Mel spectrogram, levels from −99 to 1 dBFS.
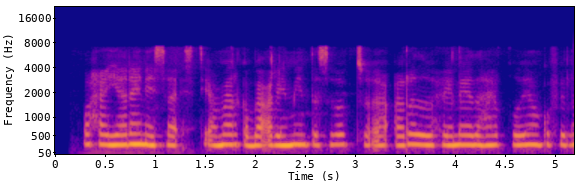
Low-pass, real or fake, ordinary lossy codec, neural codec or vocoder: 7.2 kHz; real; none; none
